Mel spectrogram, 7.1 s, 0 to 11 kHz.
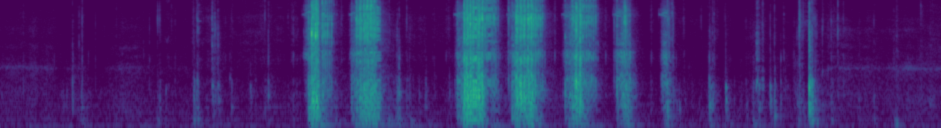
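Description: Loosening the 14 mm top fork clamp bolts on a Suzuki DR650: a run of about eight short, loud scraping bursts over three seconds, with a few light clicks and knocks either side.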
